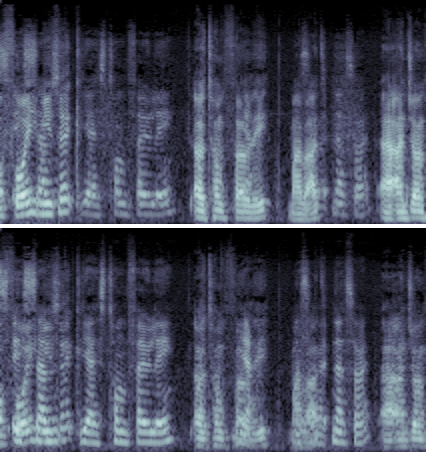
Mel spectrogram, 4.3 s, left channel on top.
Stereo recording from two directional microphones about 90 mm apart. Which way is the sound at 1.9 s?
40° left (ahead or behind).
